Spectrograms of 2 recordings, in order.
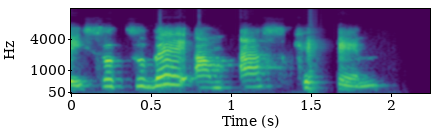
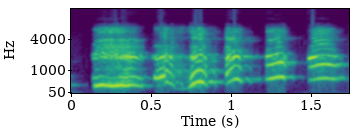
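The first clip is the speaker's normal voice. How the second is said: high, loud burst of real laughter; 12 semitones higher, 3 dB louder than usual. Real, not acted. Streamer reading chat bursts into high laughter.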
